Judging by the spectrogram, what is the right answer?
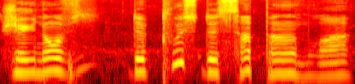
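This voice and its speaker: A man voicing a big, casual, evasive male moose with a deep, drawling voice in a children's audio story. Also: slow, a little mellow, a little hiss or hum. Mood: easygoing.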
